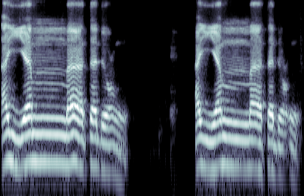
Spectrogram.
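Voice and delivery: Ayyamma tad'u drawn out slowly; slow recitation. Shown as a demonstration. Teacher recites the example twice, slow. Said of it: "Contoh ya".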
